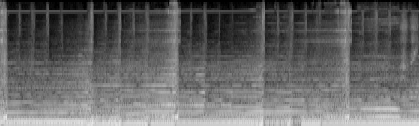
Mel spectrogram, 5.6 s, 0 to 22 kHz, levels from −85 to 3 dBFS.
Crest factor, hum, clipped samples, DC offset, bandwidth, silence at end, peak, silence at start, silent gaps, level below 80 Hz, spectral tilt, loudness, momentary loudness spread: 14 dB; none; under 0.1%; under 0.1%; over 20 kHz; 0 s; -2 dBFS; 0 s; none; -18 dBFS; -6 dB/octave; -18 LUFS; 4 LU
